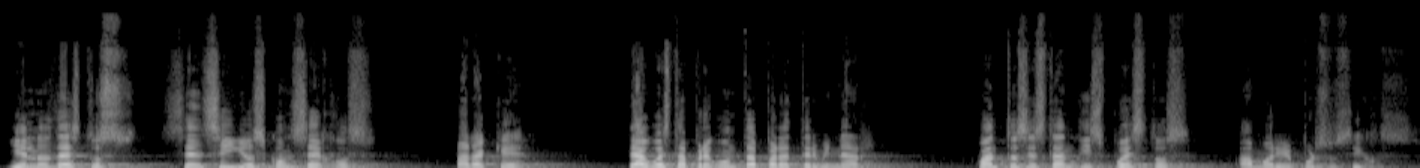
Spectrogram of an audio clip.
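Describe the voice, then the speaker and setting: A middle-aged man with a Mexican accent preaching a sermon as pastor, animated and acting out family members in quoted voices. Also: high-pitched, moderate pace. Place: church hall. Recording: long reverb in a church hall.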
